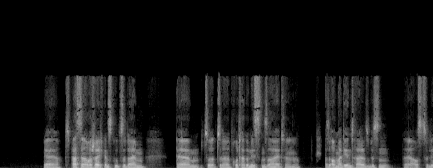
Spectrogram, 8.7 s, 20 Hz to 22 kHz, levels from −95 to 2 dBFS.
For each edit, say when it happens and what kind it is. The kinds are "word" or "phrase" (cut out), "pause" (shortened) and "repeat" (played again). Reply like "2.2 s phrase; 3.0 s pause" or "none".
none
